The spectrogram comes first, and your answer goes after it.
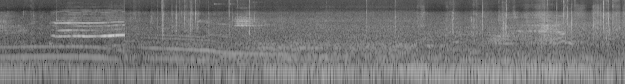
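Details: Ginger cat meowing beside another ginger cat lying down exhausted; a long falling meow near the start, then softer drawn-out meows, over steady low hum and faint household noise.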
